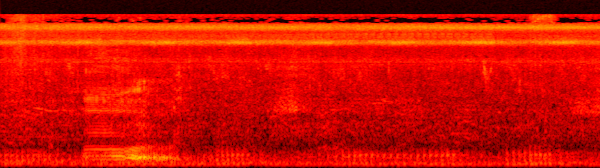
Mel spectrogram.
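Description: A water buffalo moos once, a single low call lasting about a second, starting about a second in.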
